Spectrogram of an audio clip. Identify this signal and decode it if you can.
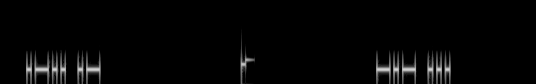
Morse code, heard as a keyed tone, about 28 wpm, 700 Hz. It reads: LA KS
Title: US States 28wpm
